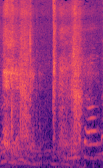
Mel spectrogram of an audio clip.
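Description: Faint voices, well below the level of the surrounding talk.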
